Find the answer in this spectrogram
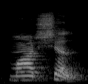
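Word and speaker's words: martial: है तो यहां पर यहां पर इसका उच्चारण श होगा टी का कैसे मार्शल इसको हम पढ़ेंगे मार्शल मार्शल उसी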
